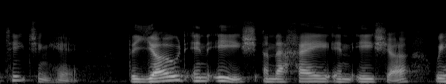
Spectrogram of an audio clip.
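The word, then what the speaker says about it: אשה: And wife is spelled Aleph Shin Hey, Isha.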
